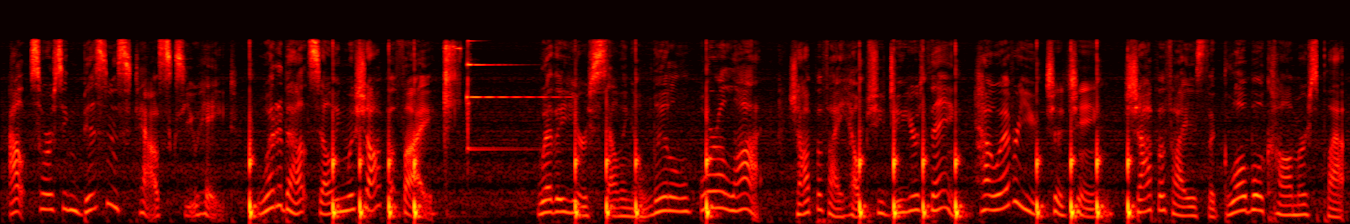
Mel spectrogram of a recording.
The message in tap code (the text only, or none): DLT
